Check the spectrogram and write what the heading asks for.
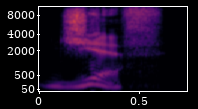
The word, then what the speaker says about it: GIF: that literally says that the creator's meant for it to say jiff just the internet decided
